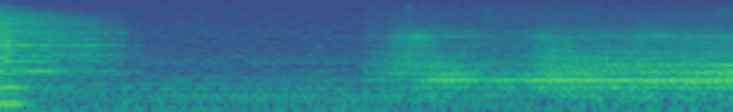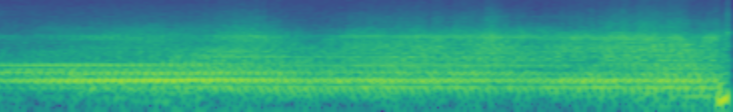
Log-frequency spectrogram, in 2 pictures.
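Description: An Avid light aircraft flying low and slow, its engine droning steadily and growing louder as it passes nearby, with a continuous tonal hum that holds throughout.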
